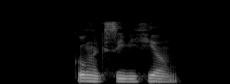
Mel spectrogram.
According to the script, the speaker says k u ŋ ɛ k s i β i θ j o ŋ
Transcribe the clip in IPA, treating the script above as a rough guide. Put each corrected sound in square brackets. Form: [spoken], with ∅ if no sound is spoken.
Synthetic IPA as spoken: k [o] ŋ [e] k s i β i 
